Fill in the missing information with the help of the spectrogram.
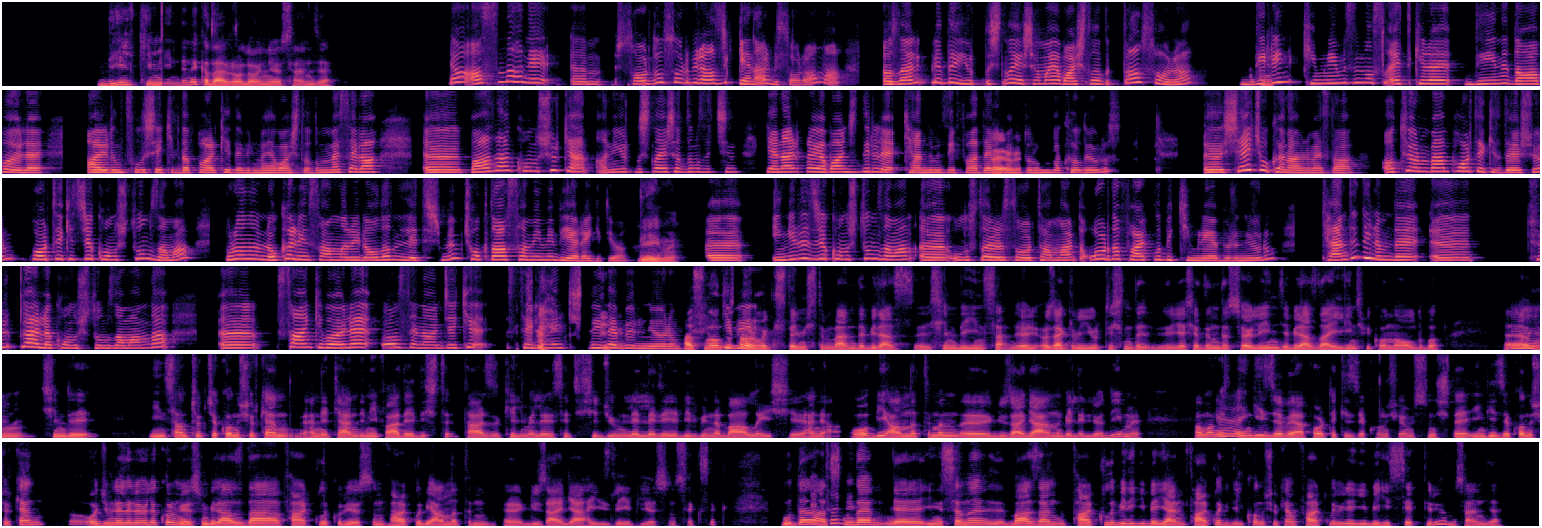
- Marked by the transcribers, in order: tapping; giggle; other background noise
- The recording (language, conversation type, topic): Turkish, podcast, Dil, kimlik oluşumunda ne kadar rol oynar?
